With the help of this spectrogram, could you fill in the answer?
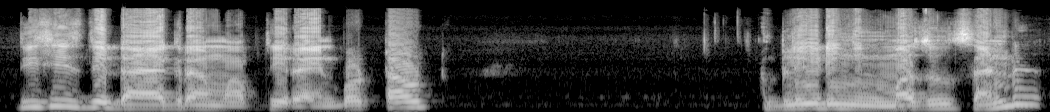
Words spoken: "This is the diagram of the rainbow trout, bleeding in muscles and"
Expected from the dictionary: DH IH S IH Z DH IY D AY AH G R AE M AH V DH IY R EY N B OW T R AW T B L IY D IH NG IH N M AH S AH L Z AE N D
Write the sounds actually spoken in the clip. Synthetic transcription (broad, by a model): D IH S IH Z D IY D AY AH G R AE M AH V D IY R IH N B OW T AW T B L IY D IH NG IH N M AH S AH L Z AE N D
